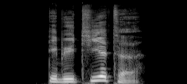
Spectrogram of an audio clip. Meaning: inflection of debütieren: 1. first/third-person singular preterite 2. first/third-person singular subjunctive II
- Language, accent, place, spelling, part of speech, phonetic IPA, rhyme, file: German, Germany, Berlin, debütierte, adjective / verb, [debyˈtiːɐ̯tə], -iːɐ̯tə, De-debütierte.ogg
